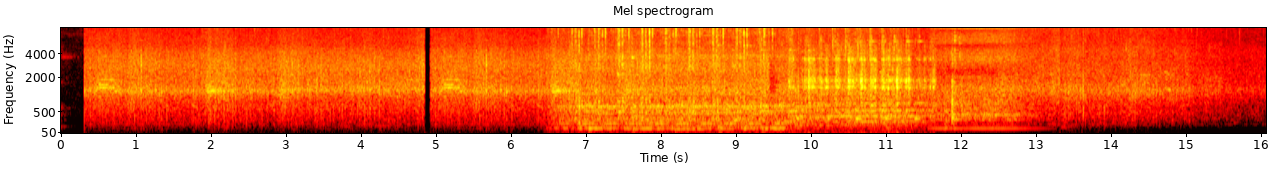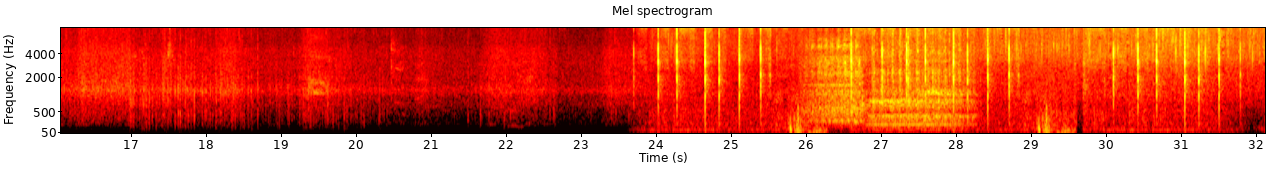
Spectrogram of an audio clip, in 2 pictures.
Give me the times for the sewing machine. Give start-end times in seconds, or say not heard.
6.5-13.2, 25.9-28.4.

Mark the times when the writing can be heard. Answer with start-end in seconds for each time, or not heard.
23.7-31.9.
